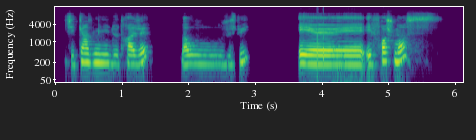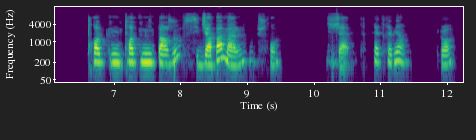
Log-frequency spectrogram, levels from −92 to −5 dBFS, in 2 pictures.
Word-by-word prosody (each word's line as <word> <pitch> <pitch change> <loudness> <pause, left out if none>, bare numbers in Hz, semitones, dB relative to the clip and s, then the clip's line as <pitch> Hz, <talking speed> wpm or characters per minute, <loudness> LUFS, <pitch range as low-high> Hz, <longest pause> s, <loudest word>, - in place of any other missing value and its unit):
j'ai 190 -5 -8
15 200 +3 -1
minutes 190 -1 -2
de 180 - -10
trajet, 180 +4 -2 0.4
là 165 +1 0
où 175 -1 -10
je 165 0 -15
suis 205 - -8 0.7
et 170 -1 +4
et - - -1
franchement 215 - +2
c - - -7 0.8
30 200 -1 +2
mi 195 0 -2
30 200 +1 +1
minutes 200 -1 +1
par 185 -2 +4
jour, 230 - -6
c'est 170 - -14
déjà 165 +1 +4
pas 245 - +7
mal, 170 - -1 0.2
je - - -17
trouve. 155 +5 -12 0.7
Déjà - - -7 0.4
très 200 -2 -5
très 190 -1 -9
bien 205 -1 -5 0.4
tu - - -46
vois? 180 +6 -5
185 Hz, 150 wpm, -23 LUFS, 170-205 Hz, 0.8 s, pas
